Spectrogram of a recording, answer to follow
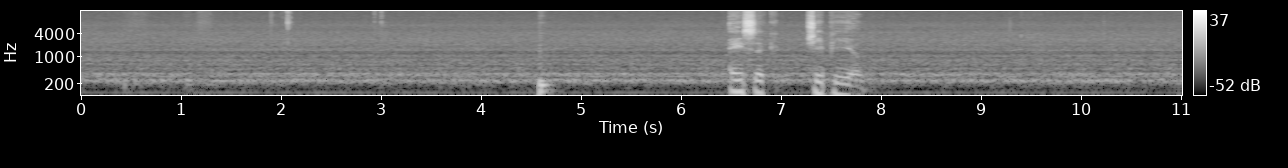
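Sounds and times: mechanical hum: 0.0 - 11.0
dull low bump: 4.6 - 5.1.

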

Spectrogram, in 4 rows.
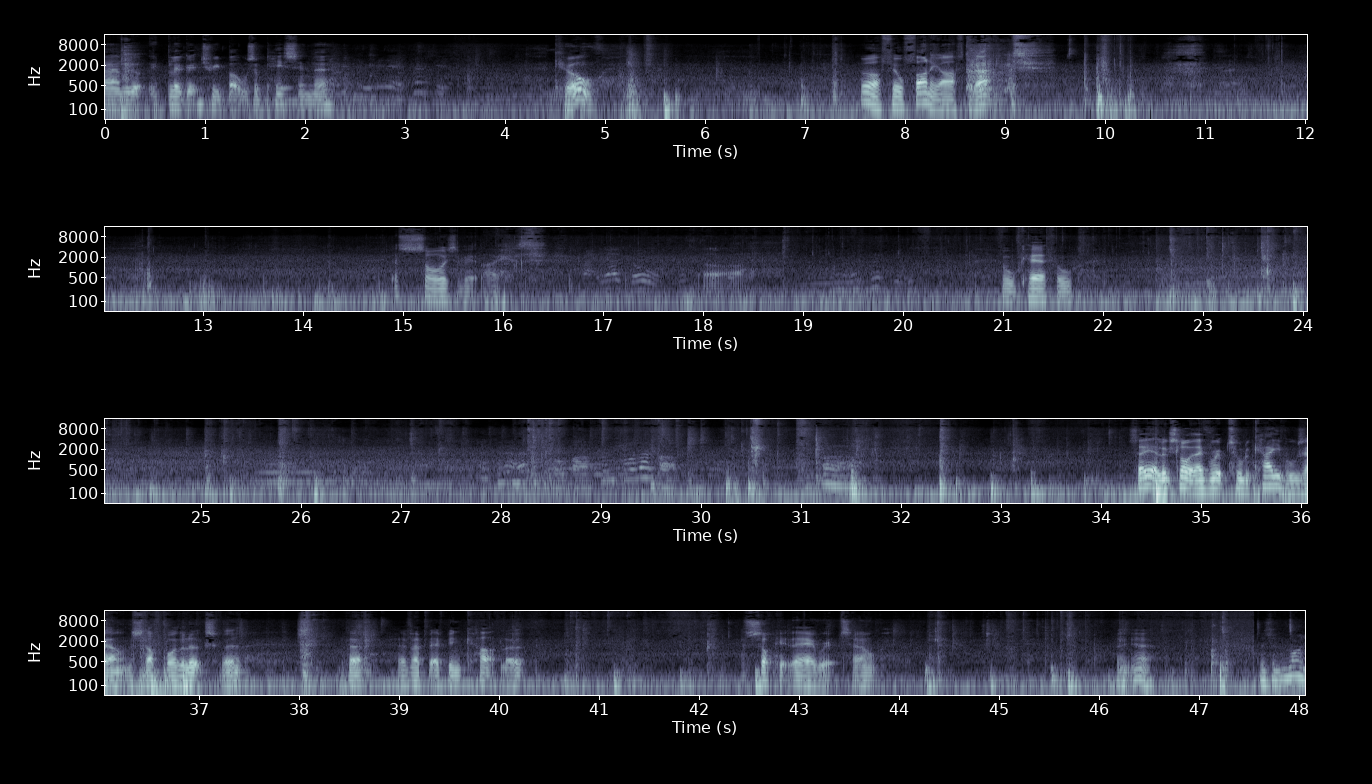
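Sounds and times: footsteps on debris: 9.6 - 14.9, 15.9 - 34.8, 40.0 - 47.6
low voices: 10.4 - 12.7, 13.7 - 32.3.

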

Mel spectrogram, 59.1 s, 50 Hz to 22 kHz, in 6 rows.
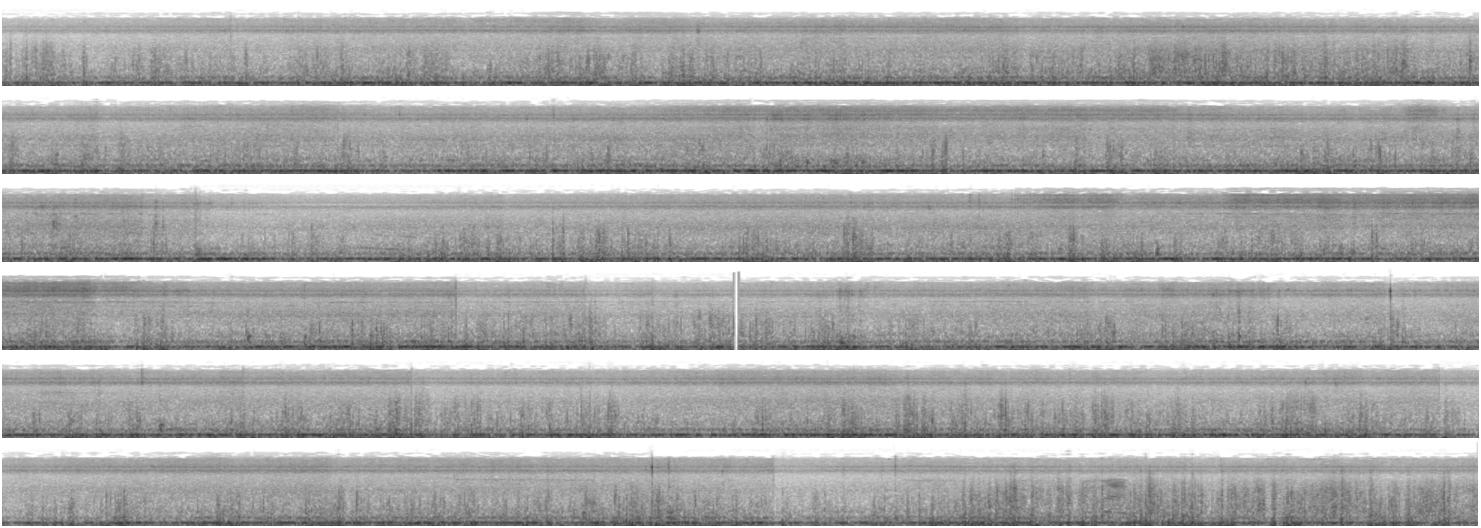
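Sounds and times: bicycle tyre and road noise: 0.0 - 59.0
constant low hum: 0.0 - 59.0
wind rushing over microphone: 0.0 - 59.0.

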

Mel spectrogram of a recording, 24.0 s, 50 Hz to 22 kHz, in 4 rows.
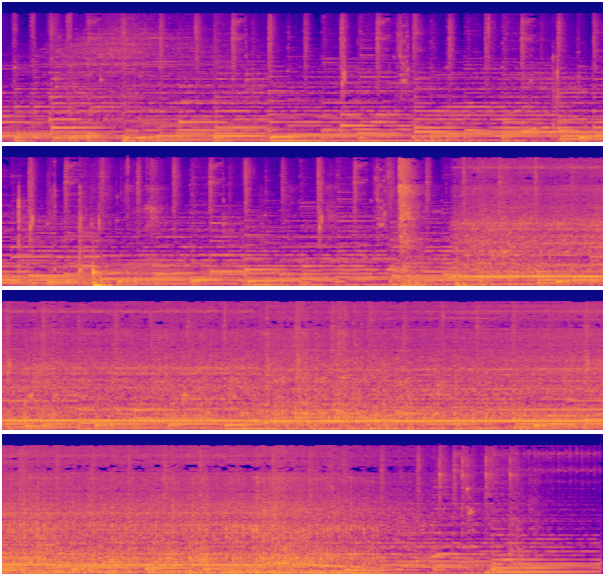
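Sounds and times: background music: 0.0 - 24.0
electric hand mixer whirring: 10.5 - 22.7.

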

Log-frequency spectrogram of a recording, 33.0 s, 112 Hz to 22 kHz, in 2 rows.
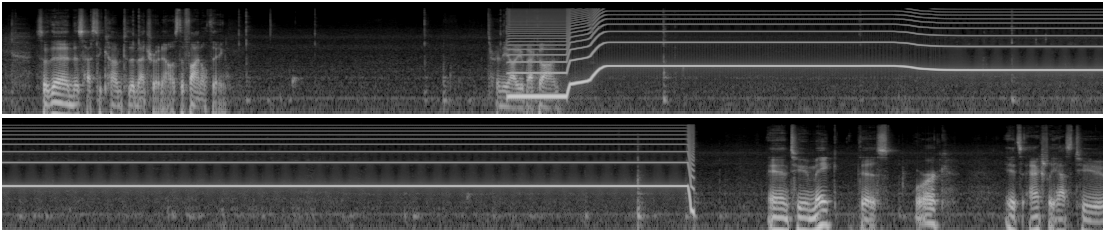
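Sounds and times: synthesized oscillator tone: 7.6 - 26.9.

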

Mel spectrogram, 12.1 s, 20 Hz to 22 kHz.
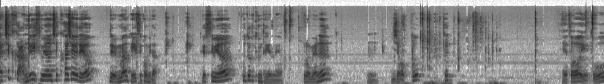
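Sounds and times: keyboard keys clicking: 2.7 - 4.0, 5.6 - 6.0, 7.6 - 10.0.

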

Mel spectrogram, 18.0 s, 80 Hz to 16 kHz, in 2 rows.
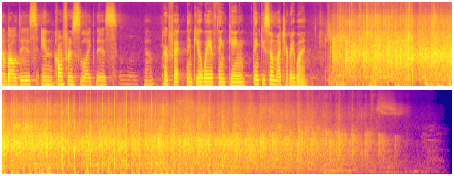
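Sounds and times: audience applauding: 6.4 - 17.1.

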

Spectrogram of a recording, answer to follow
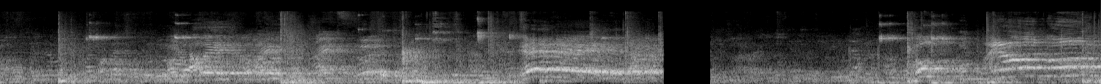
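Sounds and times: players shouting: 5.2 - 6.7, 9.2 - 11.0.

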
